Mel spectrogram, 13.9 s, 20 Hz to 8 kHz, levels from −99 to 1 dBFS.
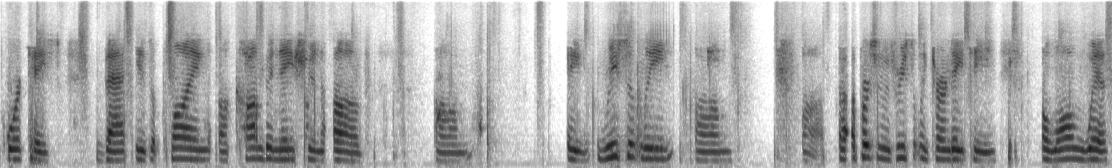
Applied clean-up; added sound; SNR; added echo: neural mask model RNNoise.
